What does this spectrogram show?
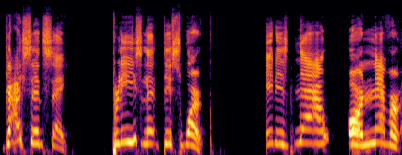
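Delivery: high, drawn-out earnest anime plea; slow, high-pitched dramatic dub voice; Rock Lee. Acted. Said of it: "I see Rock Lee versus Gara".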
